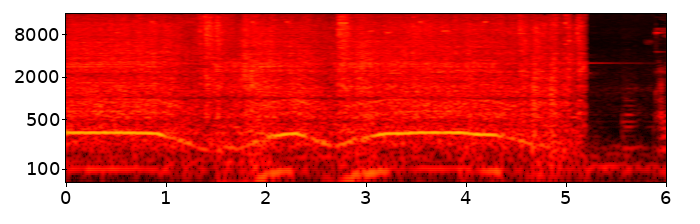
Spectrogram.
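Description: Automated side-loader garbage truck's diesel engine revving up and down three times, the pitch climbing, holding and falling back, as it drives the hydraulic arm lifting a wheelie bin, over a steady mechanical din. It cuts off suddenly near the end.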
